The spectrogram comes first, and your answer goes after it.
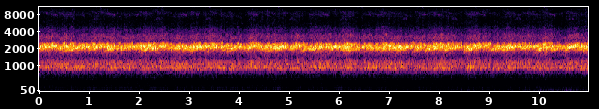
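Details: Many frogs calling together at a pasture pond, Zoom 6 recording: a constant massed trill, high-pitched and buzzing, with a lower humming layer beneath, unbroken for the whole stretch.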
